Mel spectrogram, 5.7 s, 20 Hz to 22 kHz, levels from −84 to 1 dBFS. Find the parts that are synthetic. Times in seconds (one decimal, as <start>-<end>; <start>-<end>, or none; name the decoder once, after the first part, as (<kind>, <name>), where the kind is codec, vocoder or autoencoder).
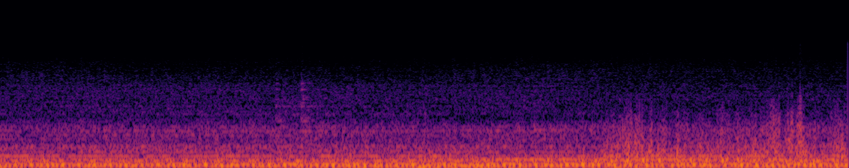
none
